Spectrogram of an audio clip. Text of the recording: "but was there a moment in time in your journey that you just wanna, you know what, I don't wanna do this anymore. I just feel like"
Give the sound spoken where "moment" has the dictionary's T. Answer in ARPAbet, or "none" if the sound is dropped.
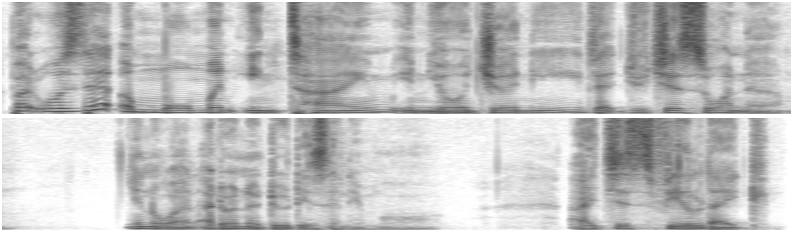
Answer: T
